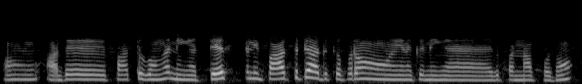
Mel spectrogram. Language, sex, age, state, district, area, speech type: Tamil, female, 45-60, Tamil Nadu, Thoothukudi, urban, conversation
